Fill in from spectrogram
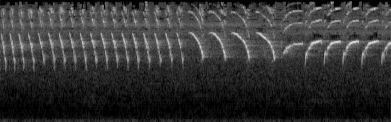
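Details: Canary training song: a long, rapid, even trill of bright high notes that slows into broad downward-sweeping whistles, then curving chirps repeated about every quarter second.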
